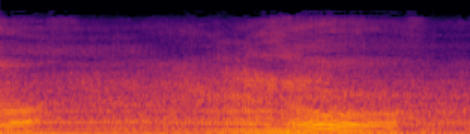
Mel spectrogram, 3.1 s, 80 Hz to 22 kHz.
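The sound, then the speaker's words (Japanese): Two motorcycles roar past on a street running a red light, their engines a loud, steady drone that swells and dips in pitch as they go by, with no one talking. “お赤信号のバイクが2台通過しましたね”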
